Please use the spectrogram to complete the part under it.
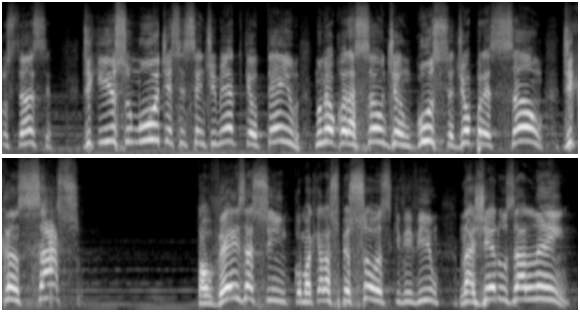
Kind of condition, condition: setting, large echoing room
